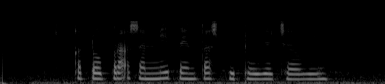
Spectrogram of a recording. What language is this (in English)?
Javanese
